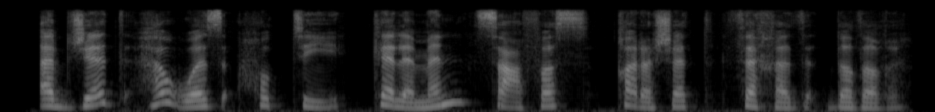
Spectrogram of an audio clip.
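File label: alphabets abjad, Arabic, female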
